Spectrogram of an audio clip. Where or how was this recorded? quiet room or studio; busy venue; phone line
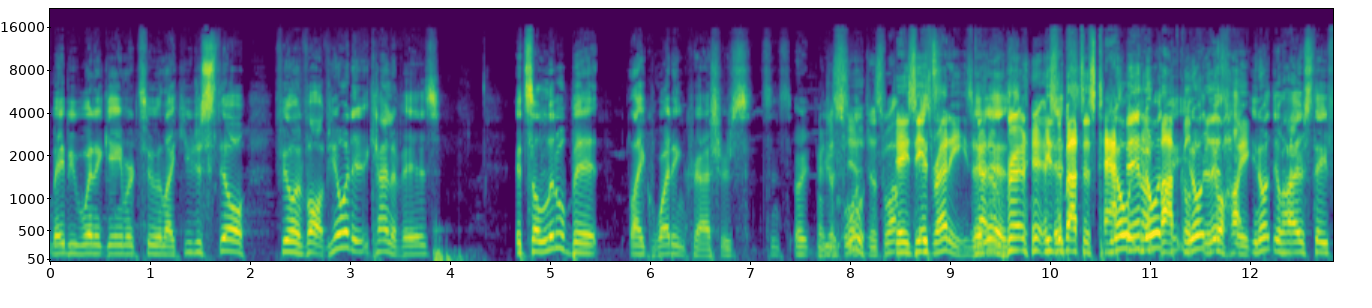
busy venue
